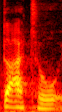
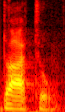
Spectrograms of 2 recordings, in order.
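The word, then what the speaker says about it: Dytor: next and ceo deuter is here with us it's the third pronunciation of your name i've used tonight i apologize for that it's deitel your revenue is up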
